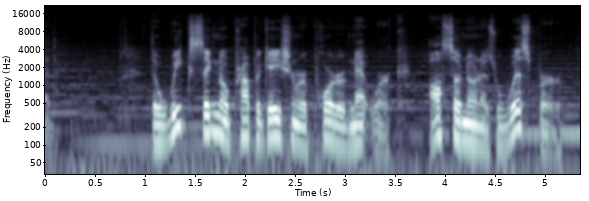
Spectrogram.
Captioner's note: whisper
